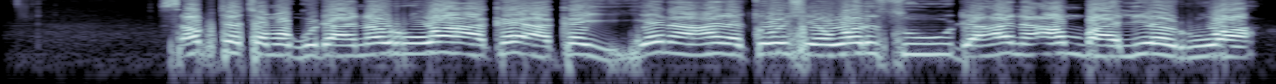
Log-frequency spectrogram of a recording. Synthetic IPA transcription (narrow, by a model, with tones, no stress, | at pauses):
sʼɐ˦btɐ˨t͡ʃe˨mɐ˨ɡʷʊ˦daː˦nɐ˦rɽʊ˦waː˦ʔa˨ka˦jʔa˨ka˦˨jjɐ˦naː˨ha˦na˨toː˦ʃeː˨wɐ˦rsu˨da˨ha˦na˨ʔa˦mbaː˨lɪ˦jɐ˨rɽʊ˦waː˦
